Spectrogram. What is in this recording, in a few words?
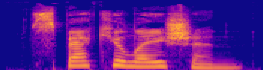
"speculation", English voice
